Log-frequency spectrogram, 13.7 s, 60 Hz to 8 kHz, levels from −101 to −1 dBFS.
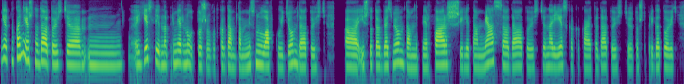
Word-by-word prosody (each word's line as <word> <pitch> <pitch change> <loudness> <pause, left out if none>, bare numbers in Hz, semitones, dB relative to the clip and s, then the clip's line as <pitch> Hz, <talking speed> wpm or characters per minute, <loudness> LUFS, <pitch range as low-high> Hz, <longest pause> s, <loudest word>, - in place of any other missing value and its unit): Нет, 255 +1 +1
ну 235 - -8
конечно, 240 - +4
да, 220 -1 +7
то 195 -1 0
есть, 190 +1 -1
э, - - +3
м, 180 -1 -1 0.2
э, 185 - -4
если, 240 +2 +3
например, 195 +2 -2
ну 195 -2 -2
тоже 170 -4 -2
вот 155 0 -16
когда 170 -1 +1
мы 160 - -9
там 160 +1 -3
в - - -7
мясную 175 +4 -2
лавку 170 -1 +3
идем, 190 +6 -1
да, 165 -1 +2
то 165 -1 -7
есть, 155 0 -8 0.3
а, 170 -1 +4
и - - -4
что-то 175 0 0
возьмем 195 +5 0
там, 165 -4 -1
например, 160 +1 -6
фарш 190 0 +4
или 165 0 -4
там 160 -1 -6
мясо, 200 -2 +2
да, 170 +1 +1
то 165 -2 -8
есть 155 +1 -6
нарезка 170 +1 -2
какая-то, 155 0 -5
да, 170 +1 -1
то 170 -2 -11
есть, 155 +1 -10
э, 155 - -8
то, 160 - -11
что - - -8
приготовить. 165 -1 -3
175 Hz, 200 wpm, -22 LUFS, 165-190 Hz, 0.3 s, да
